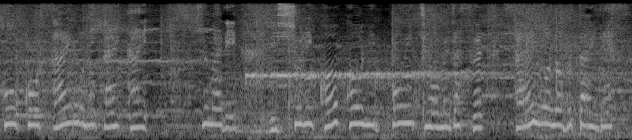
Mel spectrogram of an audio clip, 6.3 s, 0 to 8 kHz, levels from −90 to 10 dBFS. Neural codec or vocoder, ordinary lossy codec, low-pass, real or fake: vocoder, 44.1 kHz, 128 mel bands, Pupu-Vocoder; none; 7.2 kHz; fake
